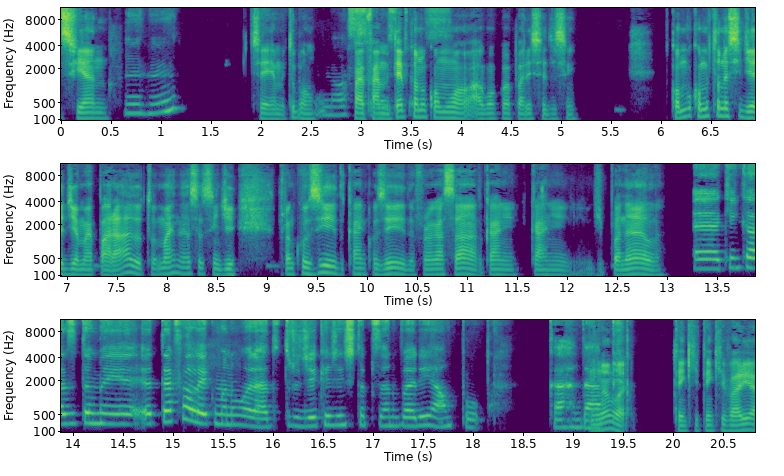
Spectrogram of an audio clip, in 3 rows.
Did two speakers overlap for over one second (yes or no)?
yes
